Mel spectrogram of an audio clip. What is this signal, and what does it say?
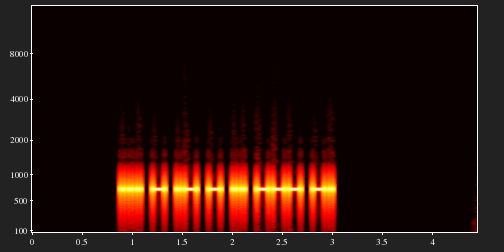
Morse code, heard as a keyed tone, about 30 wpm, 700 Hz. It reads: STATION
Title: Seven Letter Words - 30wpm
